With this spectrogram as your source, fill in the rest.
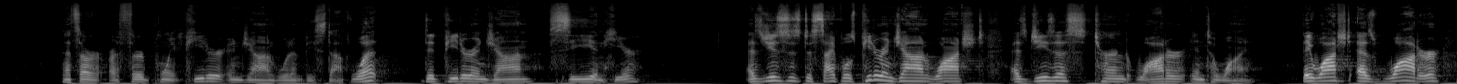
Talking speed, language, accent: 150 wpm, English, American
